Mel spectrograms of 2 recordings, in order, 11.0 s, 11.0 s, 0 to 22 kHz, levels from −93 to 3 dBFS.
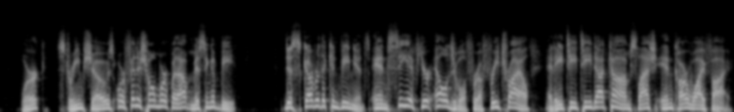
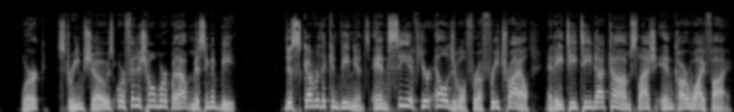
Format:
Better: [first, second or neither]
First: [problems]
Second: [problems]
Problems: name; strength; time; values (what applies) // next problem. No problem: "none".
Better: second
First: muffled; slightly; fading above 4 kHz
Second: none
